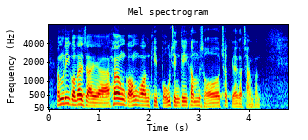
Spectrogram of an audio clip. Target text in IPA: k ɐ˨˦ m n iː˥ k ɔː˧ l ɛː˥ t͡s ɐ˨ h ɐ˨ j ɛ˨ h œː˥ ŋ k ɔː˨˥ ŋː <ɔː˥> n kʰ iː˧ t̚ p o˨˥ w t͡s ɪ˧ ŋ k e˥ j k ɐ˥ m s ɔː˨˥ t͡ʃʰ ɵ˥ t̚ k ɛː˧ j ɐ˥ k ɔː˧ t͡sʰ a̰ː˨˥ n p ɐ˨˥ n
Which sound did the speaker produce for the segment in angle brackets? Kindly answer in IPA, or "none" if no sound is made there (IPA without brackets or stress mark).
ɔː˧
